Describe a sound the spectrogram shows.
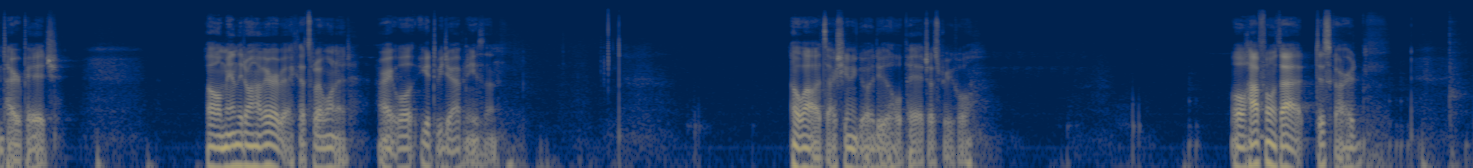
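A young man speaks with animation into a close microphone, pausing now and then.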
